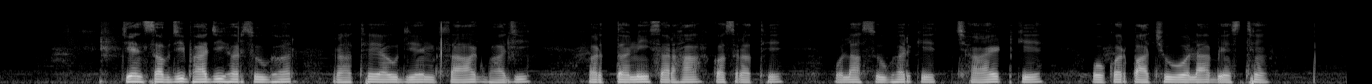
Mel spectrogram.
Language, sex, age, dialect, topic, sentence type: Chhattisgarhi, male, 18-24, Northern/Bhandar, agriculture, statement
